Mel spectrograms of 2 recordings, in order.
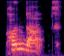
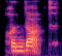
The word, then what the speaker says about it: conduct: Conduct, stressing on the first syllable, means behavior, and it is a noun. Conduct, stressing on the second syllable, means to manage and is a verb.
